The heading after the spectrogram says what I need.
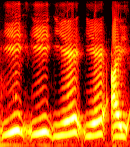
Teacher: இ இ ஏ ஏ ஐ ஆகிய 5 வாய் திறக்கும் முயற்சியுடன் நாக்கின் அடி ஓரமானது மேல்வாய் பல்லை பொருந்தும் முயற்சியில் பிறக்கின்றன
